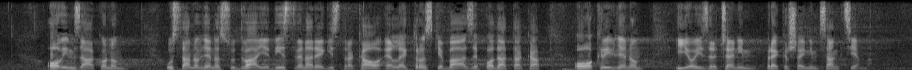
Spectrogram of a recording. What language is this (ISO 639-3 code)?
srp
